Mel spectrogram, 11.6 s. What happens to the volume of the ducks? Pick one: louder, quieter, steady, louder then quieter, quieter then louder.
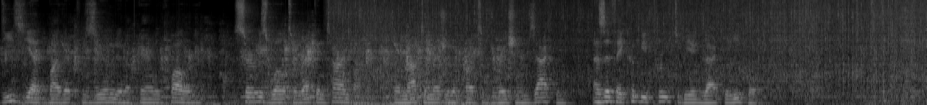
louder.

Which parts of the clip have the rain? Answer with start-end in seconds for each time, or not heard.
4.0-11.5.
